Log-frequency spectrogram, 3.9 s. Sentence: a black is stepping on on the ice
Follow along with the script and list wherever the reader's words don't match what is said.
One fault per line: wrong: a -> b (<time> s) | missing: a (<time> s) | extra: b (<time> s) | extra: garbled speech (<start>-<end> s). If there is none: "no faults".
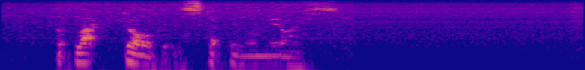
extra: dog (0.8 s)
missing: on (1.8 s)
